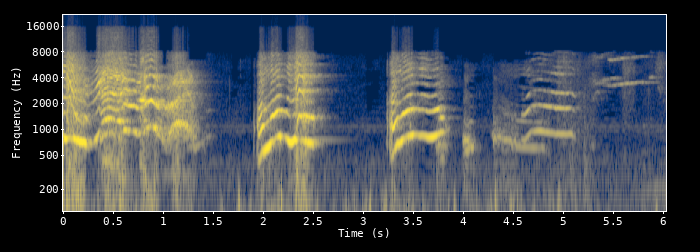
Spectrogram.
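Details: Cosmo Kramer, a pet Chihuahua 'talking' as if saying 'I love you': three drawn-out, wavering howl-like moans that bend up and down in pitch, followed by a softer trailing whine with thin squeaky high notes.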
